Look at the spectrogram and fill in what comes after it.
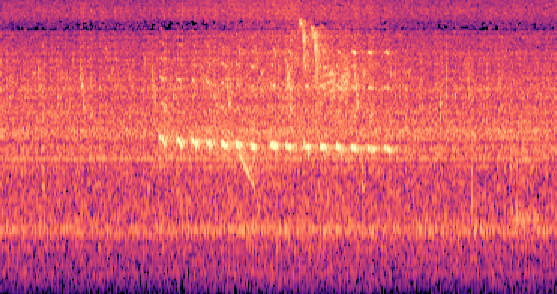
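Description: A bird sings a run of quick, evenly spaced high notes, about five a second, slowly falling in pitch for about three seconds starting about two seconds in, with a few short high chirps. Underneath is a steady, faint background hum.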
